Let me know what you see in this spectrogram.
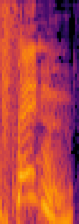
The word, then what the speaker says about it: Fenton: No, it's F-E-N-T-O-N. – Oh, Fenton.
